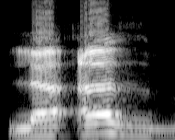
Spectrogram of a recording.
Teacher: Remember when the noon is mushaddad, you will do a gunna there as well.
